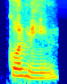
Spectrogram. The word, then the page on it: coalmine: Indian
